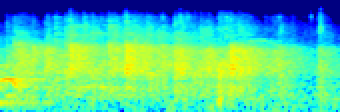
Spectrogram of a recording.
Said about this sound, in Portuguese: Aplaude Jesus, cara, isso é demais.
